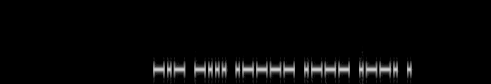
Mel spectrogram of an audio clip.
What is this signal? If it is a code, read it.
Morse code, heard as a keyed tone, about 36 wpm, 700 Hz. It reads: KB1JPE
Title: USA Call Signs - 6 Characters - Repeated 3x - 35wpm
